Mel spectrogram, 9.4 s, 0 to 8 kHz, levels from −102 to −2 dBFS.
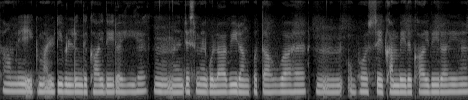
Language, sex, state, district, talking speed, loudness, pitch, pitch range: Hindi, female, Bihar, Bhagalpur, 145 wpm, -42 LUFS, 165 Hz, 160-170 Hz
